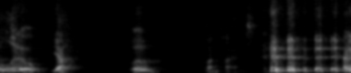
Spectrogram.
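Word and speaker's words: Lugh: know what I mean yeah l u g h l u g like q but Lou yeah oh fun times I know I was like throw a GH in there so Lou was originally the god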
